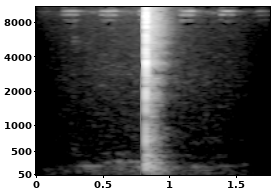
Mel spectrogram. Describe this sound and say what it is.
hit on head with hand
me mistreating my head
hand, head, punch, spank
